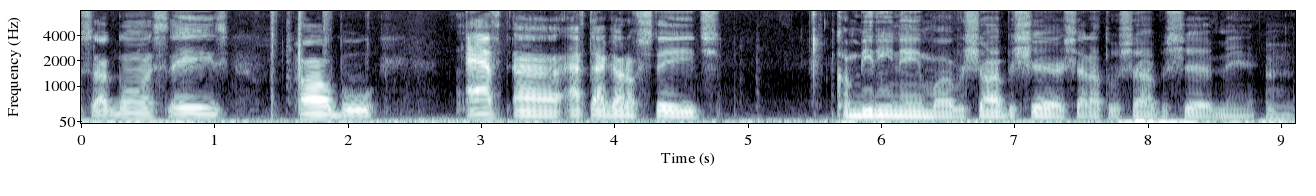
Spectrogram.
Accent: New York City, New York, United States; from the Bronx, like I'm from the Bronx

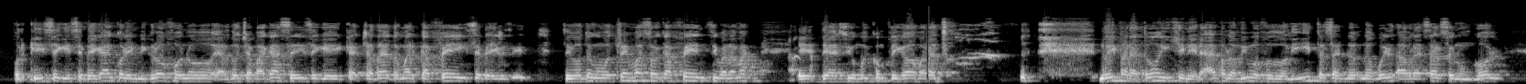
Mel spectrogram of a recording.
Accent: Chile; como ciudadano chileno

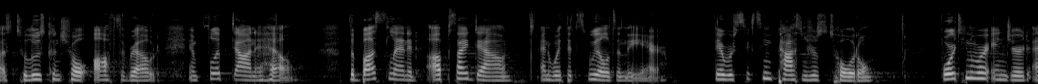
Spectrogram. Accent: Arlington, Virginia, United States; I was born in Arlington, Virginia in 1990.

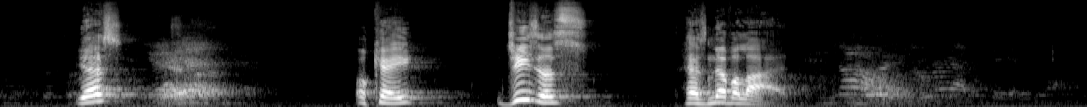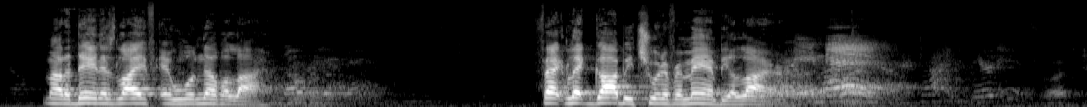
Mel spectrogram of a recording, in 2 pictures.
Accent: St. Petersburg, Florida, United States; I was raised in St. Petersburg. I'm not Greek

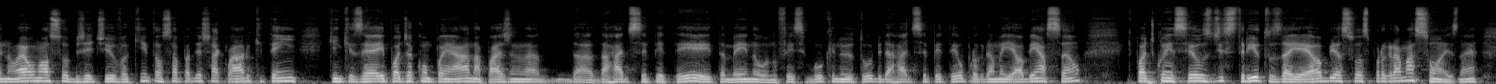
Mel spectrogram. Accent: Paraná, Brazil; eu sou paranaense

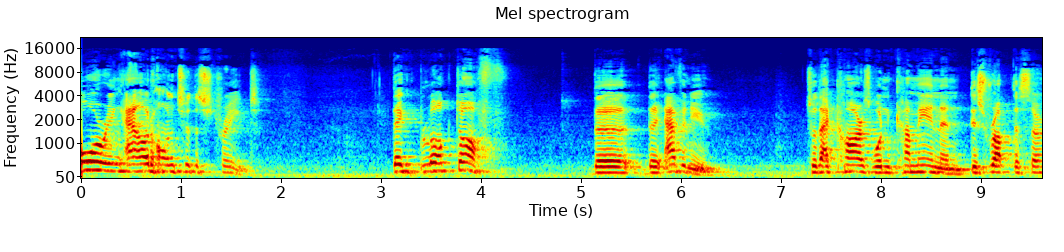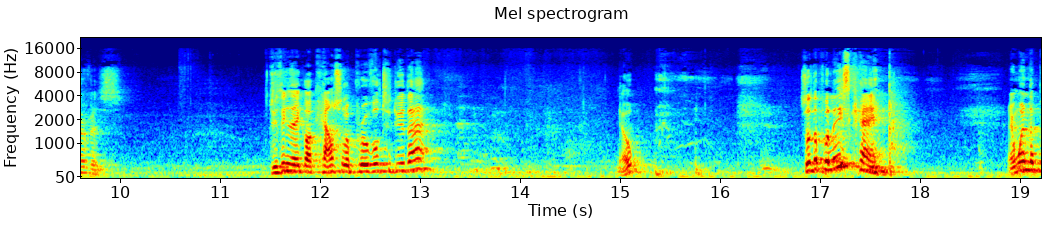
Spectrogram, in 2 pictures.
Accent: Argentina; moved away; my home country, in Argentina

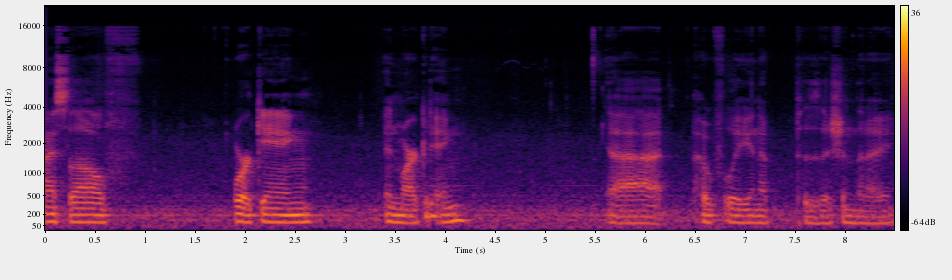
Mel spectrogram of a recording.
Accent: Anchorage, Alaska, United States; I'm from Anchorage, Alaska. … Patty's from Kotzebue, Thomas is from Ohio.

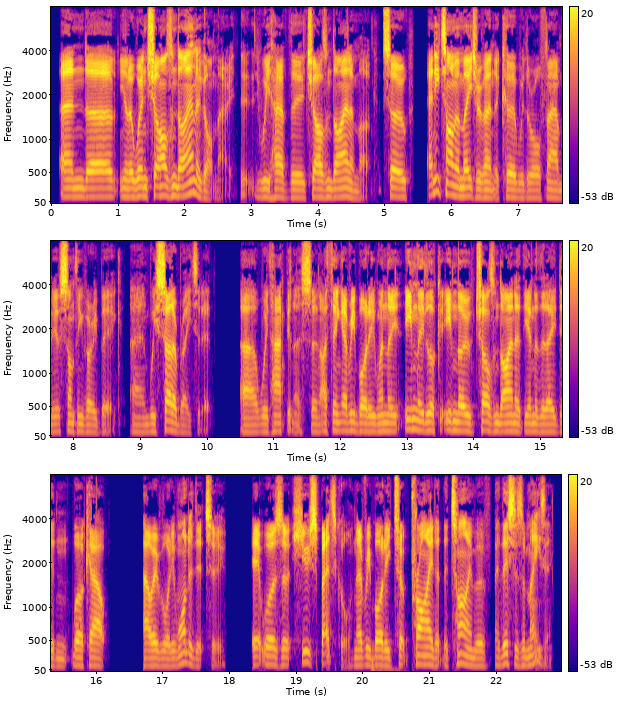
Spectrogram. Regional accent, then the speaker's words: England, United Kingdom; moved away as an adult; also born or lived in Hampshire / Singapore / East Texas; now in Texas, United States; I'm from England originally. I was, uh, born in Hampshire, uh, f, uh, father's Navy

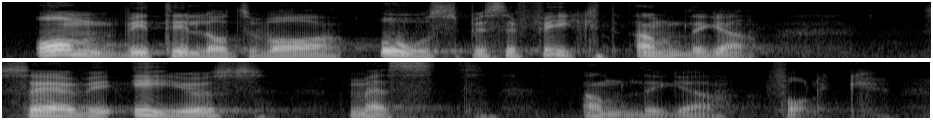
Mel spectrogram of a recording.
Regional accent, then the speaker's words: Tibro, Västra Götaland, Sweden; moved away; Det här är i alla fall den församling där jag är uppvuxen, eller jag var barn här

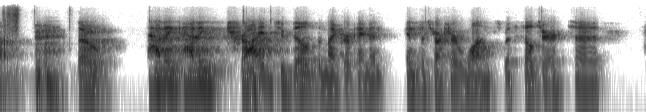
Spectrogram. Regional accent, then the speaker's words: Rockville, Maryland, United States; moved away as an adult; also born or lived in upstate New York; I grew up in the suburbs of D.C. in the Maryland side in Rockville, Maryland

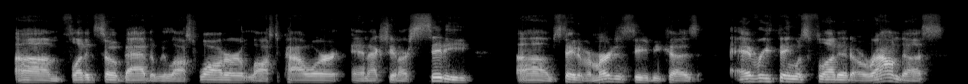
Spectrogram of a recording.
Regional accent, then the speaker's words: Pennsylvania, United States; 2007 to 2009 in my home state, Pennsylvania

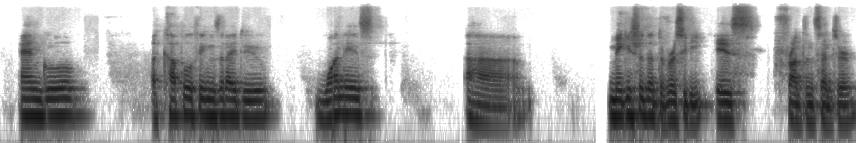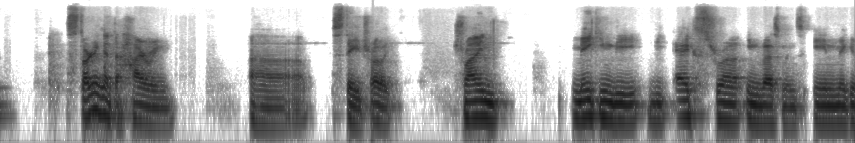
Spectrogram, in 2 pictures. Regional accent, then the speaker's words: Lima, Peru; moved away; also born or lived in San Francisco / Johannesburg; I'm from Lima.

